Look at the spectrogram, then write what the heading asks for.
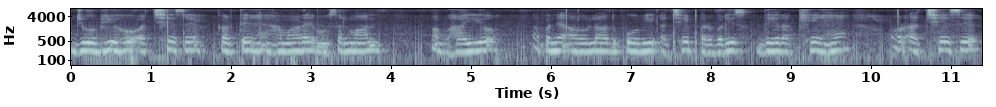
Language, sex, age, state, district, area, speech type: Urdu, female, 60+, Bihar, Khagaria, rural, spontaneous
